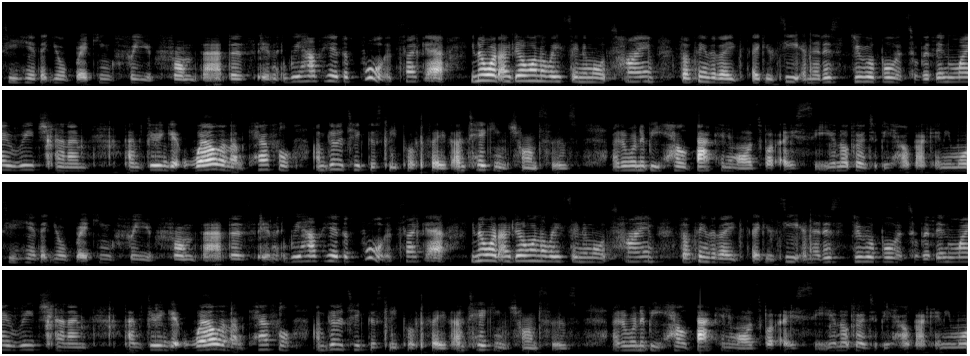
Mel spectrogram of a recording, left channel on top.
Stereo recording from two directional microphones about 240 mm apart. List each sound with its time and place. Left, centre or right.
0.0 s speech: left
